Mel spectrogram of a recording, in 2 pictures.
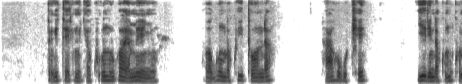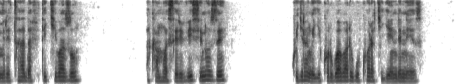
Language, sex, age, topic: Kinyarwanda, male, 18-24, health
